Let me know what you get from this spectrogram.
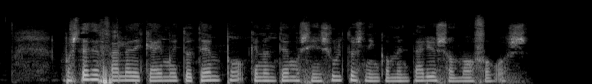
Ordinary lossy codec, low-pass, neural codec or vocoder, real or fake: AAC, 32 kbps; 10.8 kHz; none; real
